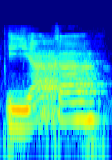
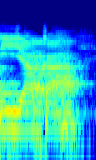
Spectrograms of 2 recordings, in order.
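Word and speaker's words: إِيَّاكَ: Iyyaka na'budu, ya, huruf K di kata iyyaka ya itu dibaca pendek. Nah, sementara karena kita masih berpikir tuh setelah kata iyyaka itu ada na'budu, jadi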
